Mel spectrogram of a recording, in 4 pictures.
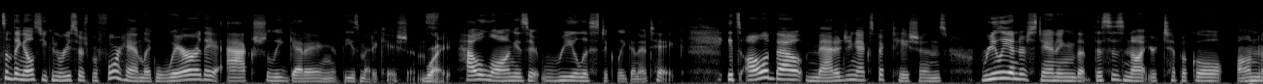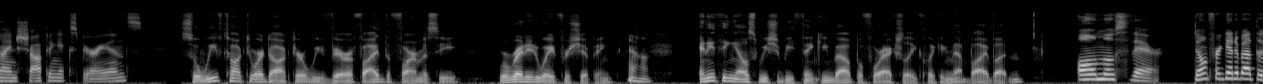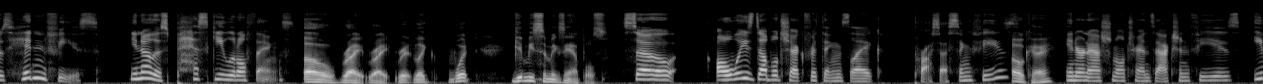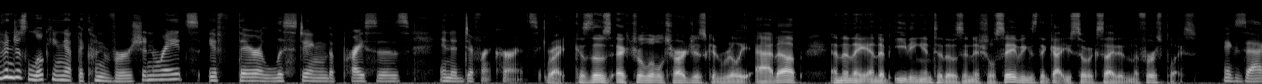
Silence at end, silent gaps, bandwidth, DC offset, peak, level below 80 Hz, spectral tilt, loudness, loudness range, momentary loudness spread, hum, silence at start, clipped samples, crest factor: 0 s; 14.30-14.42 s; 12 kHz; under 0.1%; -4 dBFS; -46 dBFS; -5 dB/octave; -25 LUFS; 6 LU; 13 LU; none; 0 s; under 0.1%; 22 dB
